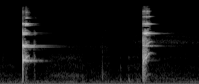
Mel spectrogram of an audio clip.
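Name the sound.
glasses clinking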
